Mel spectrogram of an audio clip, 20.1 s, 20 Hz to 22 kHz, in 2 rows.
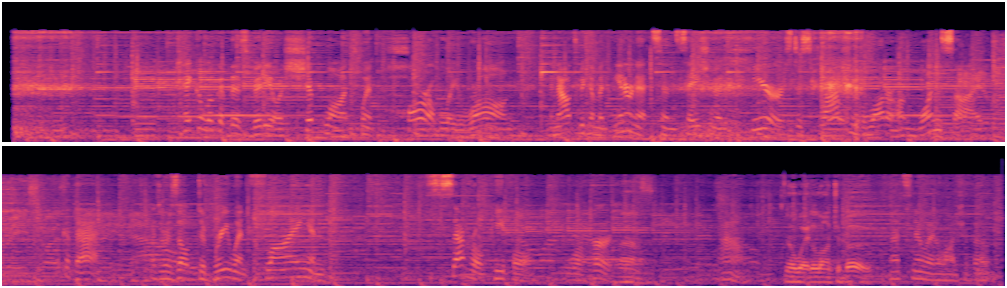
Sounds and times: Music: 0:00.1 - 0:20.0.

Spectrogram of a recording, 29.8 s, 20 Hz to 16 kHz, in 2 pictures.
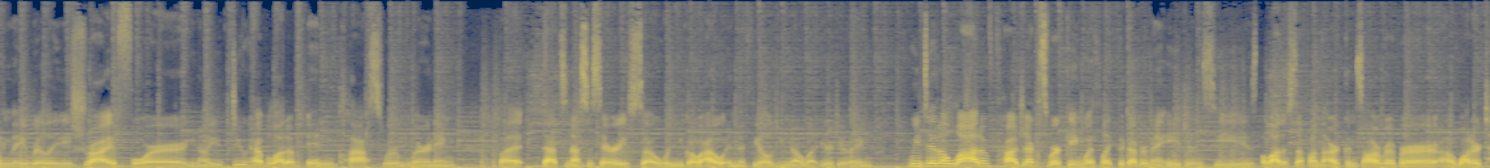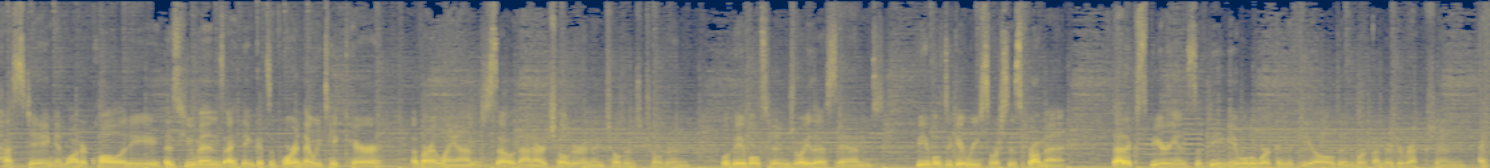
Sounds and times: Music: 0:00.0 - 0:29.8
Speech: 0:00.0 - 0:29.8.

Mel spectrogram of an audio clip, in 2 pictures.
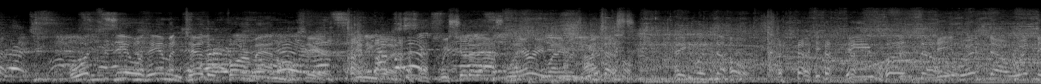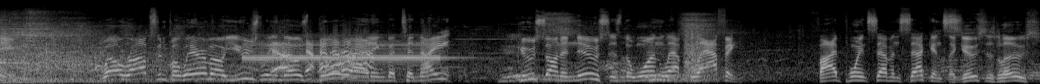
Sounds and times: Speech: 0:11.4 - 0:17.8.

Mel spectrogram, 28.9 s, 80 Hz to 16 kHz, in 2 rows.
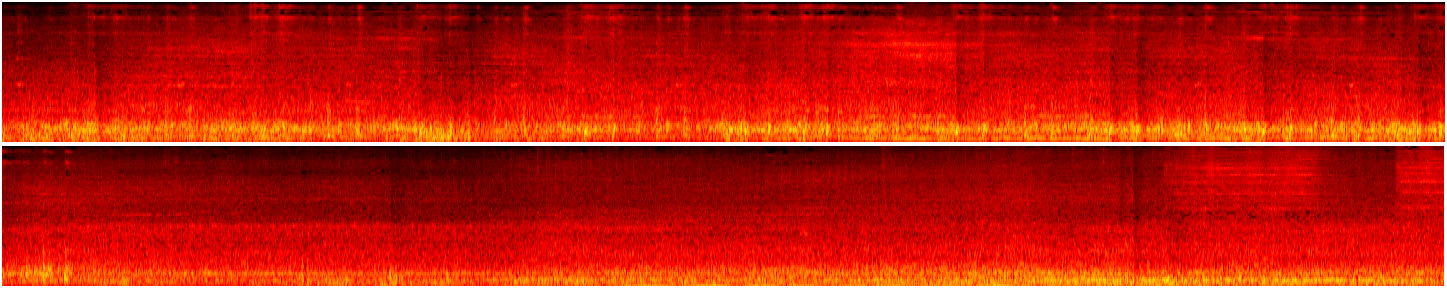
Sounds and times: Outside, rural or natural: 0:00.0 - 0:28.8
Railroad car, train wagon: 0:00.0 - 0:28.8
Train: 0:00.0 - 0:28.8.

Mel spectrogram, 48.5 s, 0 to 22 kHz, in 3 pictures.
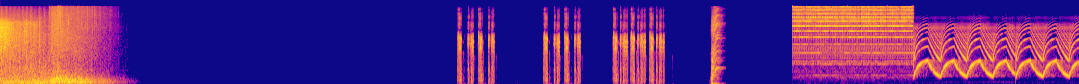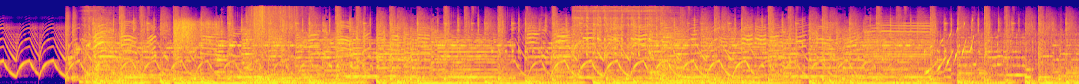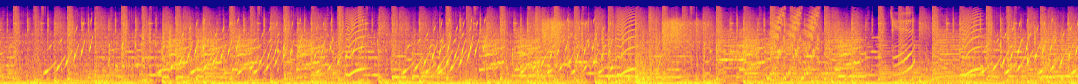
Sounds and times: Emergency vehicle: 0:13.0 - 0:42.1, 0:46.7 - 0:48.5
Music: 0:17.2 - 0:48.5.

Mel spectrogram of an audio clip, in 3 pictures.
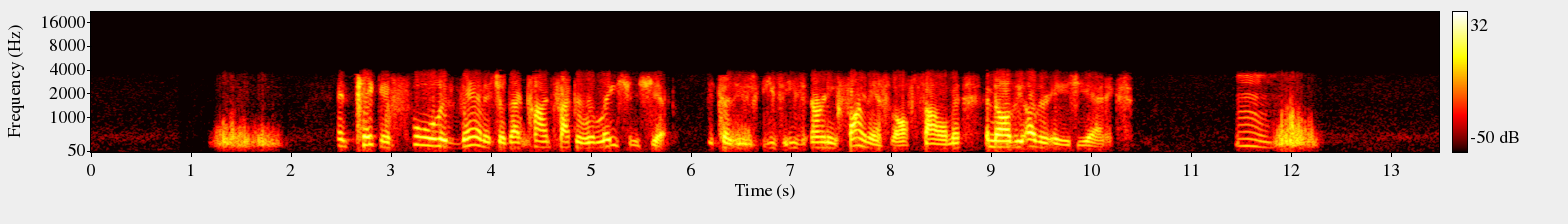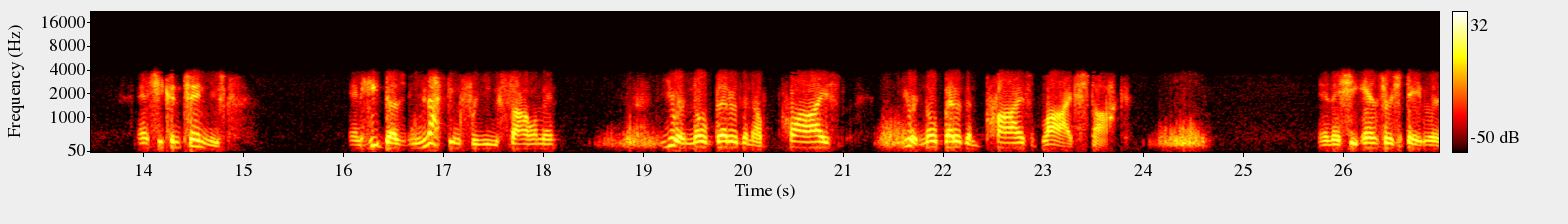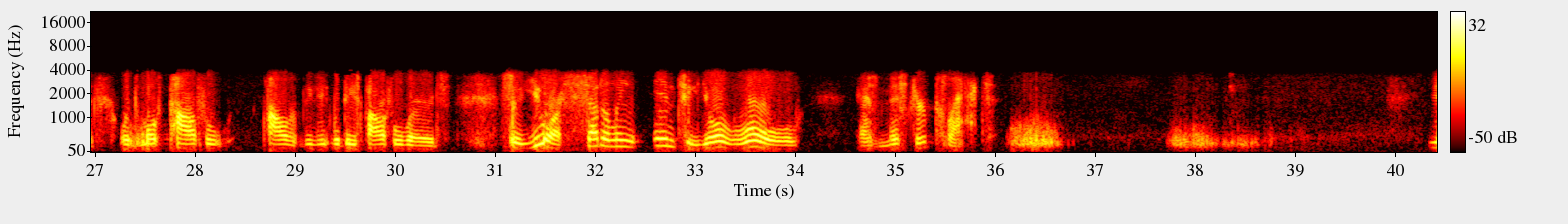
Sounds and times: Speech: 0:02.5 - 0:10.4, 0:11.5 - 0:11.9, 0:13.9 - 0:15.1, 0:16.1 - 0:18.2, 0:18.8 - 0:21.0, 0:21.6 - 0:23.9, 0:25.8 - 0:36.1.

